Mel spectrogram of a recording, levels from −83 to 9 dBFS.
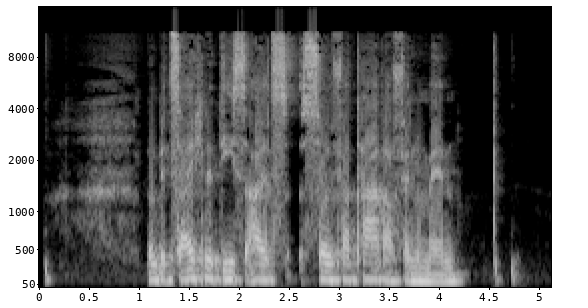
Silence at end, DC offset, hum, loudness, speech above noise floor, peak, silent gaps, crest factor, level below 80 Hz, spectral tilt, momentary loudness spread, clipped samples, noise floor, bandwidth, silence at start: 0.35 s; under 0.1%; none; -11 LUFS; 24 dB; 0 dBFS; none; 14 dB; -28 dBFS; -3.5 dB/octave; 20 LU; under 0.1%; -35 dBFS; 16 kHz; 0.05 s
